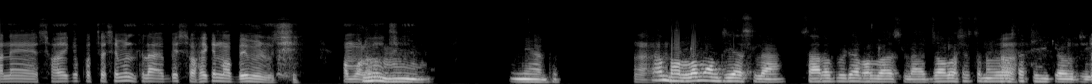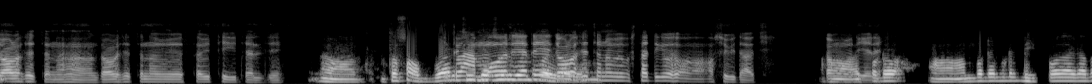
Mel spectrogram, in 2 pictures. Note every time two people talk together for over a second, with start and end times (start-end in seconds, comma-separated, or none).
15.3-16.9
